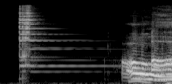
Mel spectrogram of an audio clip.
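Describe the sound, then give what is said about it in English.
A single bright clink of gin cocktail glasses meeting in a toast in front of a microphone, its high ringing tone sustaining and slowly fading for about a second before voices break in. “Wait, let's cheers in front of the mic.”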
